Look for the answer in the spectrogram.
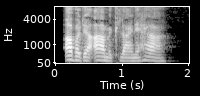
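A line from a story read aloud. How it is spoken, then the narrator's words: Farmer calling out. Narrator (German): rief jetzt der Bauer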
